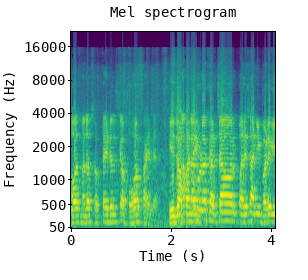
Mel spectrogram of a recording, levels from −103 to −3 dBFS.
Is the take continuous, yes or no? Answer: yes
